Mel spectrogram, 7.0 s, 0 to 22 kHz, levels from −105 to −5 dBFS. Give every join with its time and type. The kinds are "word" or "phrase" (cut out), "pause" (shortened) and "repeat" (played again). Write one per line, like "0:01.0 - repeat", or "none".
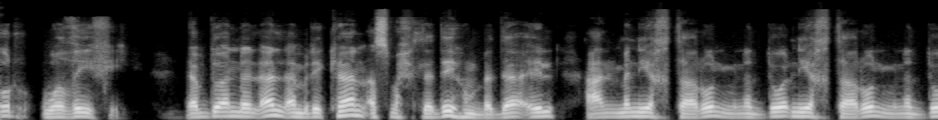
0:05.9 - repeat

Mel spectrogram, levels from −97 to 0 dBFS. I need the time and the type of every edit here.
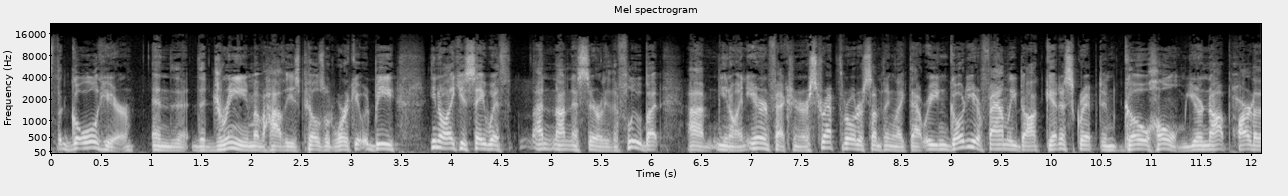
none

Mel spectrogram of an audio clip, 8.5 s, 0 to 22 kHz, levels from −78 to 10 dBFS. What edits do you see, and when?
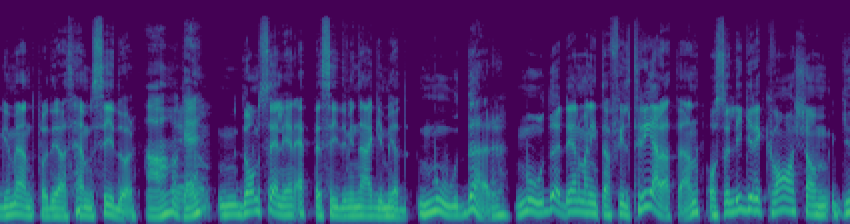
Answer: none

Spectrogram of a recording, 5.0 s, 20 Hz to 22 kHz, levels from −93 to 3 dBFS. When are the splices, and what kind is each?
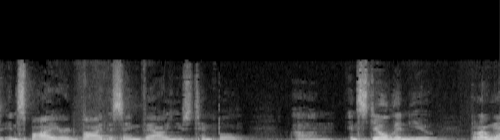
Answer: none

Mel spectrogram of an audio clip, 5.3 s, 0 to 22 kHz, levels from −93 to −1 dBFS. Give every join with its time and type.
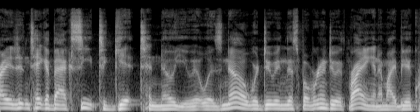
0:04.3 - word

